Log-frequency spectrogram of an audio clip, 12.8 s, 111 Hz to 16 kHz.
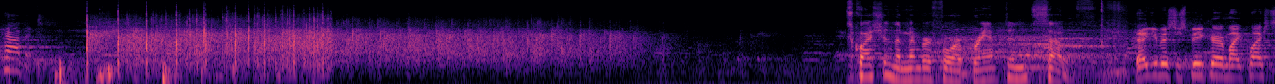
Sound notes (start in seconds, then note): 4.6 applause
